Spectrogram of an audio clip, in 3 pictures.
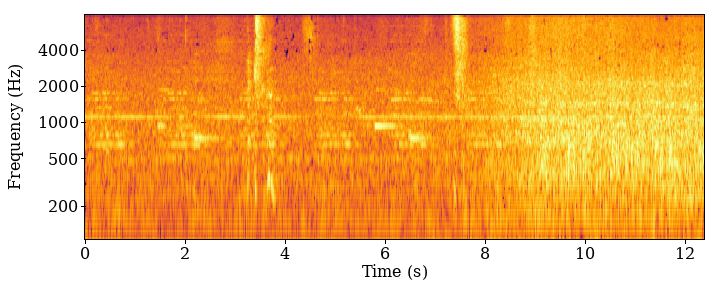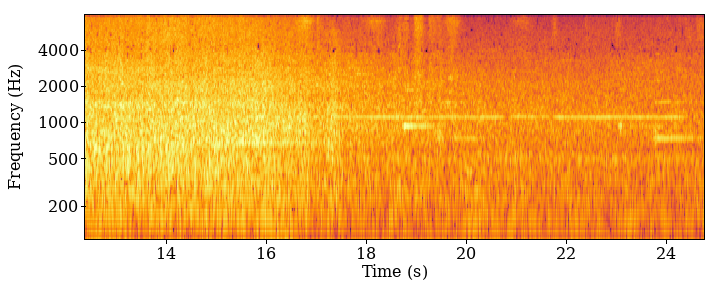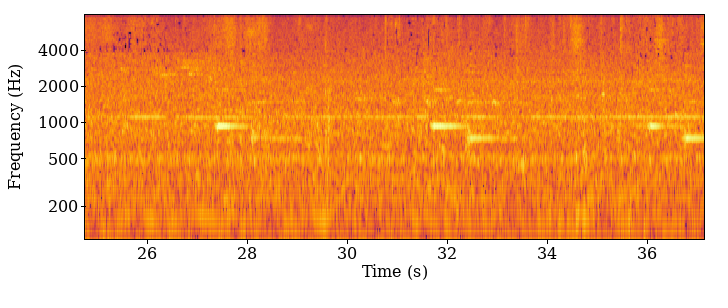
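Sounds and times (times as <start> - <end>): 
Keihan 5000 series train running on a semi-express: 0.0 - 37.1.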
